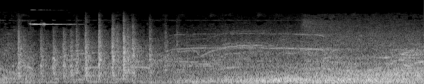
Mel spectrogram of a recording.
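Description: A steel roller coaster train rolling down from the crest of a hill, its rushing rumble growing louder through the second half. A short laugh comes first.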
